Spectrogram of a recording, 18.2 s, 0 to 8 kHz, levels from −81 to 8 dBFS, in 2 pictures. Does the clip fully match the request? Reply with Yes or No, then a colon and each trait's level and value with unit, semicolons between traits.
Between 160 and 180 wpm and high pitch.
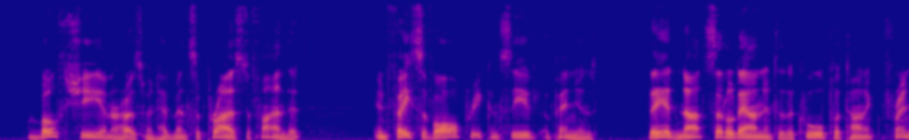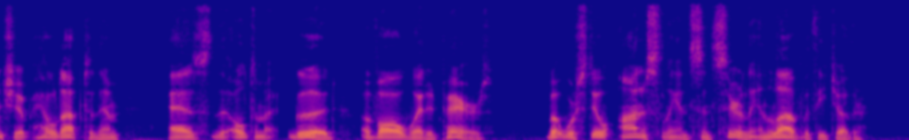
No: average, 165 wpm; low, 125 Hz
